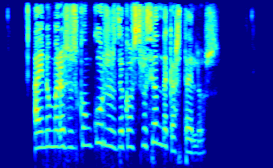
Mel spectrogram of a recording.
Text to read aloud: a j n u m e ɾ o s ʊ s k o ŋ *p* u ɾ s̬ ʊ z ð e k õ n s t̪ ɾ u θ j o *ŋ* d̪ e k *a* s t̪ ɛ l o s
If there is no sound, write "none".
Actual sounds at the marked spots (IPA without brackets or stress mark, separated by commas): k, n, a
